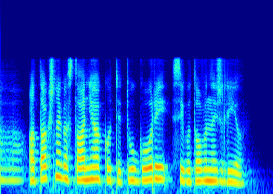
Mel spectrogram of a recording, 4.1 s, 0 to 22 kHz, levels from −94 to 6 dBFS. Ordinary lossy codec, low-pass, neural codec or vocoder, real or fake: none; 7.2 kHz; codec, 16 kHz, about 1 kbps, DyCAST, with the encoder's durations; fake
